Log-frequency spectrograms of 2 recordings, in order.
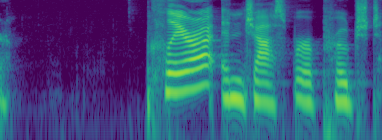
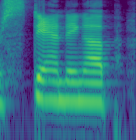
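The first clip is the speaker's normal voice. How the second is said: usual speaking voice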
